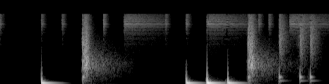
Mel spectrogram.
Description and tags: On Rd loop 11
8 bar drum pattern made in FL studio 10s FPC plugin. I do not know yet or it is possible to mix loops made in FPC so these sounds are as they came in FL Studio 10
145-bpm, 8-Bar, On-Rd, On-road, drum, hip-hop, sample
